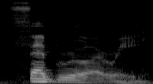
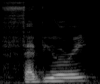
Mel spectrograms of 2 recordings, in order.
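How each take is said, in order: First: It uses the traditional, fuller pronunciation of the word. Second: It uses the everyday pronunciation many people use. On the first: "the traditional pronunciation is February" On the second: "some British people do say February"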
